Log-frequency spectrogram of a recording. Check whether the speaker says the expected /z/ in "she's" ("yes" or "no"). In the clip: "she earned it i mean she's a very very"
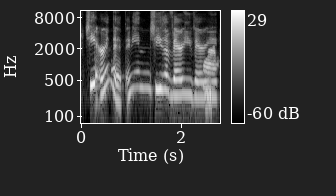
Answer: yes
